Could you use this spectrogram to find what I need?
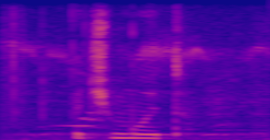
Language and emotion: Russian, neutral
